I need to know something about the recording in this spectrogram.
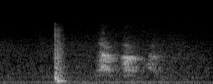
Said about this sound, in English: Yes, dog? I don't know what the fuck she's freaking out about.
